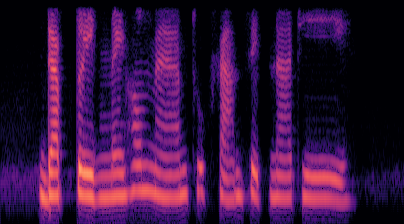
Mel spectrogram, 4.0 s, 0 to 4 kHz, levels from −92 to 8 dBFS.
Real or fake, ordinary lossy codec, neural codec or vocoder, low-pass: fake; none; codec, 16 kHz, 1.1 kbps, Voila-Tokenizer; 3.6 kHz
